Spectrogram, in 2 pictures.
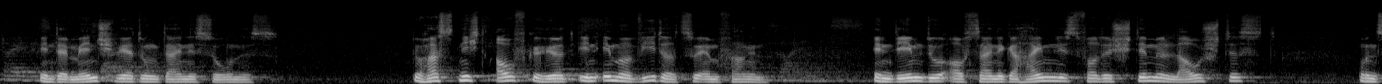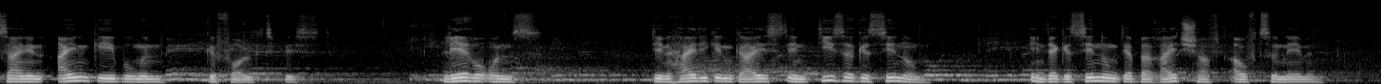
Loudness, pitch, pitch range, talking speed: -22 LUFS, 140 Hz, 125-165 Hz, 85 wpm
